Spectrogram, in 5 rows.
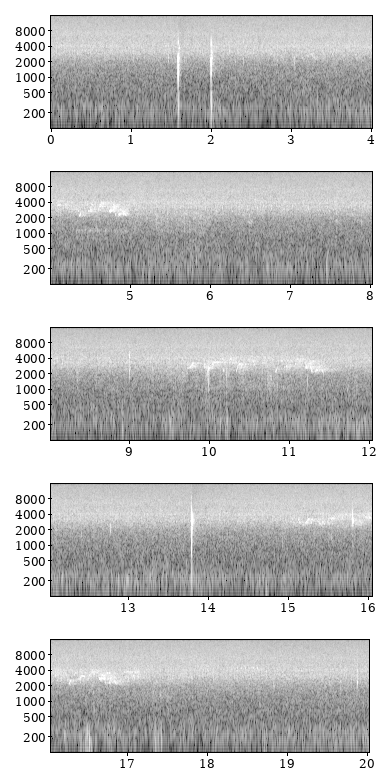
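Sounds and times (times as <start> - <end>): fire crackling: 0.0 - 20.0
sharp pop of fire: 1.6 - 2.2
campfire flames rushing: 5.0 - 15.2, 16.0 - 20.0.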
